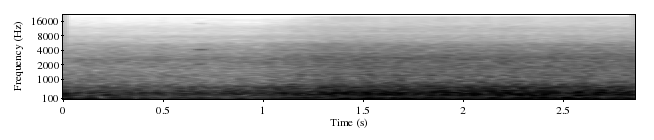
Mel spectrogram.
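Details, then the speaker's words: Vintage Vernco (Emerson Electric) 16-inch box fan model K-2, late 60s/early 70s, running on high: steady, even low whoosh with soft hum, no ticking or rubbing; healthy, as powerful as a 20-inch, just under 2 amps, 158 watts. "That's pretty powerful. This is just a 16-inch. It's pretty much as powerful as a 20-inch."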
